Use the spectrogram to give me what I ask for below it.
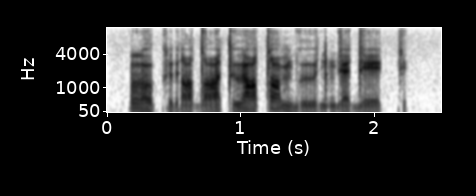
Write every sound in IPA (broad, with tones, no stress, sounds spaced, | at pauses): lˠ o˦ k r ɯ˩ dˤ ɯː˨ t ɯː˦ tˤ i˥ m b ɯː˩ d ŋ ɡ ɛ˨ d e˨ k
